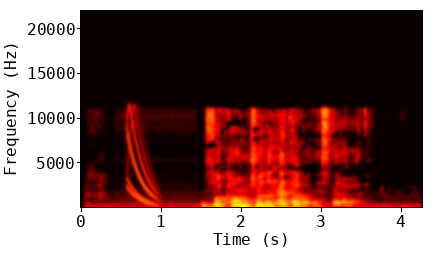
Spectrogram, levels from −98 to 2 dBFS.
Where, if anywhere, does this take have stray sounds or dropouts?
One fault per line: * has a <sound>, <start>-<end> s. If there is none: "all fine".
* has a chirp, 0.6-1.0 s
